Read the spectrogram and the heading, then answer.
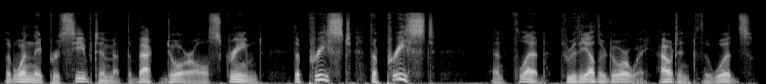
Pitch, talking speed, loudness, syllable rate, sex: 105 Hz, 190 wpm, -19 LUFS, 5.0 syllables/s, male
